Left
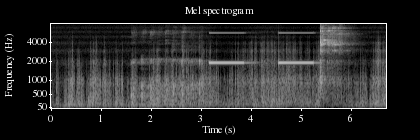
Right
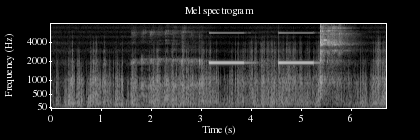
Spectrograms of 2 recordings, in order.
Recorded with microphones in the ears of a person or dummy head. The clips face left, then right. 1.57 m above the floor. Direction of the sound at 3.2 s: 35° right (ahead or behind).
